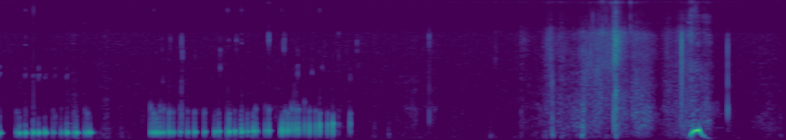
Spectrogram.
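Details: Empty stomach rumbling recorded without a microphone: two bursts of rapid low gurgling pulses, then softer bubbling and a rising squeal; normal borborygmi.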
